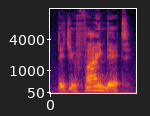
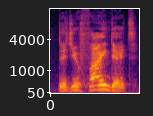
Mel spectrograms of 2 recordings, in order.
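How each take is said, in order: First: A gang boss growls at his man; angry growl. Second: Slow, much louder, forceful repeat; the boss demands an answer again. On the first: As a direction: growl it like a threat. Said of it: "growled an angry voice". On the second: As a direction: hammer the question home. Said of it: "demanded V". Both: Acted.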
